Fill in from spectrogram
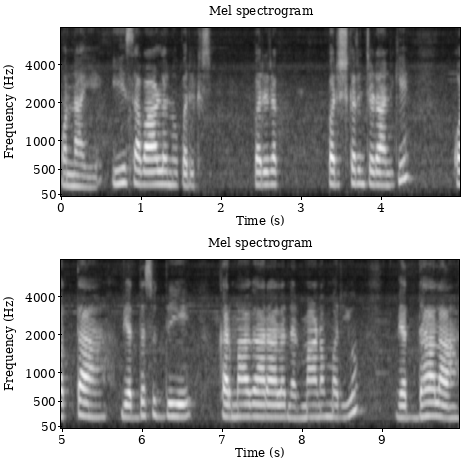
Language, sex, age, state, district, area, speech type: Telugu, male, 45-60, Andhra Pradesh, West Godavari, rural, spontaneous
